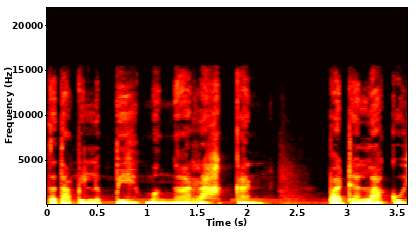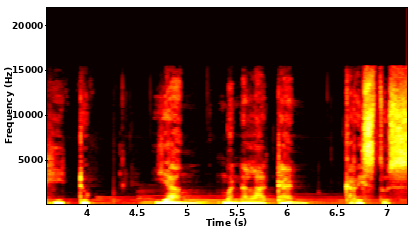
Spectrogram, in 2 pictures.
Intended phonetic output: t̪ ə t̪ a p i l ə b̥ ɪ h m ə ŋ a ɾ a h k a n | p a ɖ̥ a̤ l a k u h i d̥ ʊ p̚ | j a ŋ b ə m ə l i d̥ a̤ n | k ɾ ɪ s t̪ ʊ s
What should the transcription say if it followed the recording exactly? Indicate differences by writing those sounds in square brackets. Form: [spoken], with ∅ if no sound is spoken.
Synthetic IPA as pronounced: t̪ ə t̪ a p i l ə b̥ ɪ h m ə ŋ a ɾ a h k a n | p a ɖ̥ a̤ l a k u h i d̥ ʊ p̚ | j a ŋ [m] ə [n] ə l [a] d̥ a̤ n | k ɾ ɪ s t̪ ʊ s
